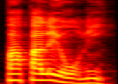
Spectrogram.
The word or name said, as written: Papaleoni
